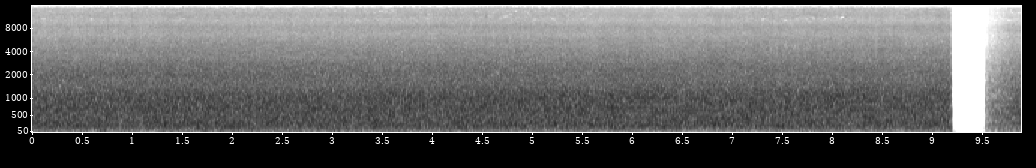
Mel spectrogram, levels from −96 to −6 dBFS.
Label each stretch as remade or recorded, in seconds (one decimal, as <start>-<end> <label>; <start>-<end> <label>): 0.0-5.6 recorded; 5.6-7.0 remade; 7.0-8.2 recorded; 8.2-8.7 remade; 8.7-9.9 recorded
